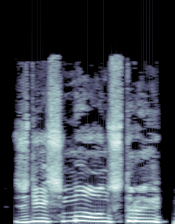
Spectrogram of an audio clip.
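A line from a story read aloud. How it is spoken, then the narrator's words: Squeal. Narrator (Russian): взвизгнул еще кто-то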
